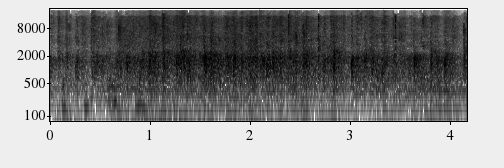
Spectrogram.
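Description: An audience applauds as a speaker is welcomed to give a tech talk, a steady wash of many hands clapping at once, sustained and fairly loud throughout with no voices rising above it.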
